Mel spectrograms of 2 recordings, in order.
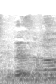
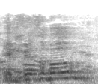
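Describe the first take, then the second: First: Silent invisible. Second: Said in the usual way. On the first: Pretend. Deadpan joke, voice vanishes.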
